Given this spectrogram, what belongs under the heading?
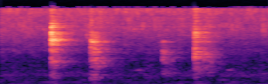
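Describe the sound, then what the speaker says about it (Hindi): Onion and garlic sizzle faintly in a pan while a spoon scrapes through them in four distinct stirring strokes. "अब हम इसमें डाल देंगे प्याज कटा हुआ, और साथ में ही मेरा लहसुन"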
